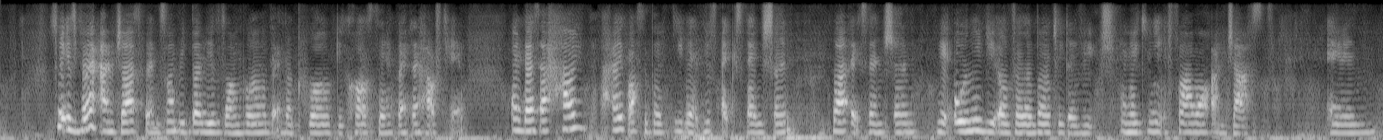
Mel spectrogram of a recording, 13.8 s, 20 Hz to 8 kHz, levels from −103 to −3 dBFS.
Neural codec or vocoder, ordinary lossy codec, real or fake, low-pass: codec, 16 kHz, 1 kbps, FreqCodec, smaller model; none; fake; 7.2 kHz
